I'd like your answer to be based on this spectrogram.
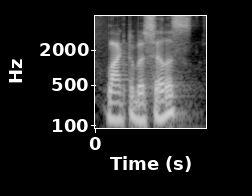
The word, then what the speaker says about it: Lactobacillus: Lactobacillus.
